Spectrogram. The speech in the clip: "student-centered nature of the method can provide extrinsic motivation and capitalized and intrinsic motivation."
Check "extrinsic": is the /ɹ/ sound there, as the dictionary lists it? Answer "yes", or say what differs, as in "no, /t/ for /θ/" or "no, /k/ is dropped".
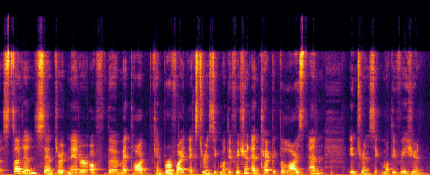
yes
